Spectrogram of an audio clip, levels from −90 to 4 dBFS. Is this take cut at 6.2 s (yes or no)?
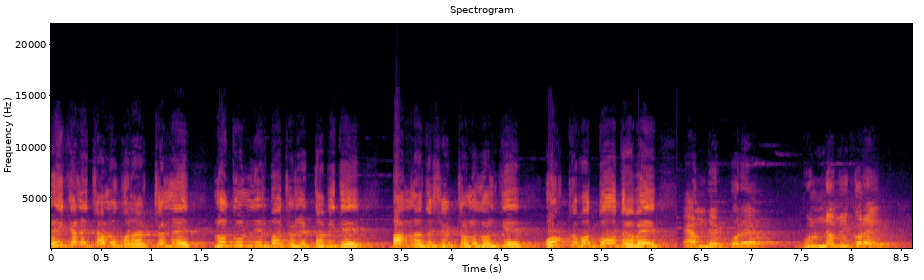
yes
